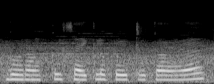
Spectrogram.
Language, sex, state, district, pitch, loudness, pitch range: Tamil, female, Tamil Nadu, Namakkal, 225 Hz, -14 LUFS, 220-235 Hz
